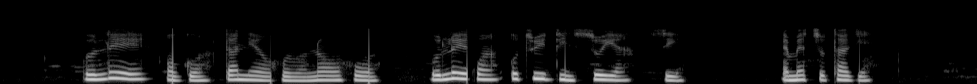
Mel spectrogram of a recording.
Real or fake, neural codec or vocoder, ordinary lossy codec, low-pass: real; none; none; 5.4 kHz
